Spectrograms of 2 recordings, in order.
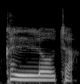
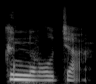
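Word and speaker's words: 근로자: geloca pekerja Nah jadi ini kan tulisannya genroca ya Tapi bacanya geloca geloca Jadi bukan genroa karena melebur gitu ya selanjutnya gyongcalgan gongcalgan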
